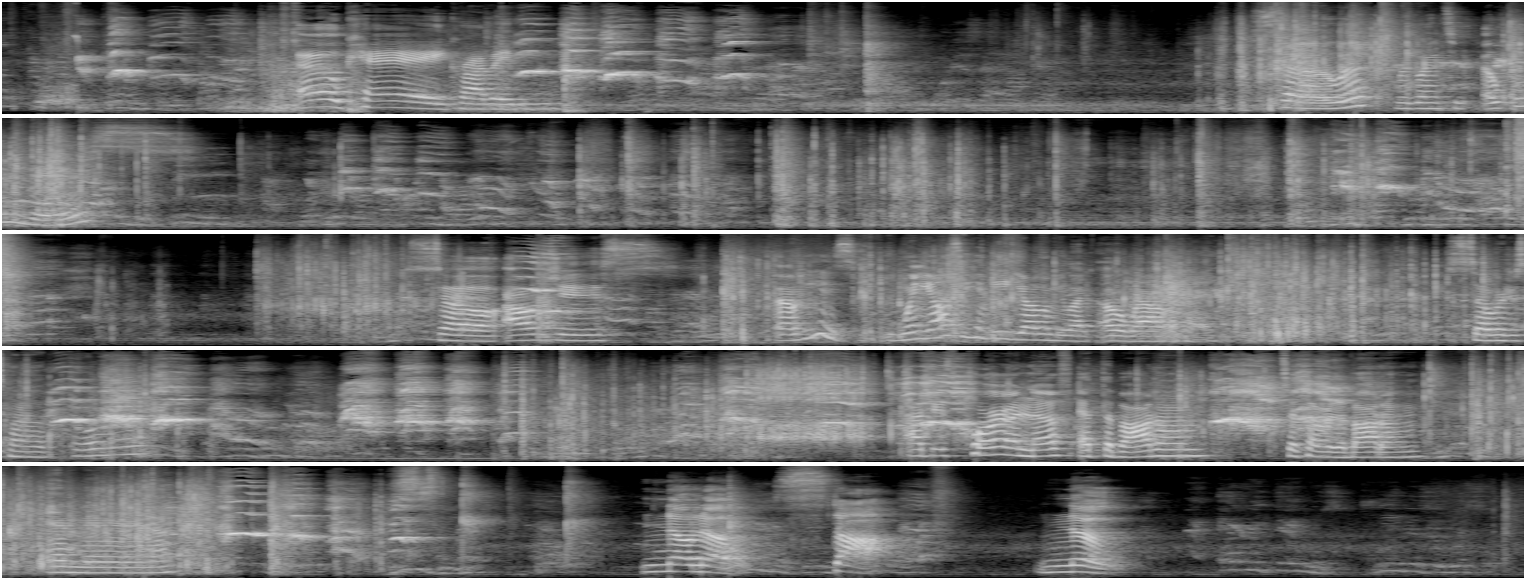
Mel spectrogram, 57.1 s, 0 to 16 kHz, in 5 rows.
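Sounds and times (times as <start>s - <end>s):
puppy whining: 0.0s - 7.6s, 9.0s - 50.6s, 52.2s - 53.0s, 54.1s - 56.9s
plastic bag crinkling: 8.9s - 12.9s, 15.4s - 23.8s, 24.7s - 49.3s
person speaking: 25.8s - 32.4s, 45.9s - 47.2s.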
